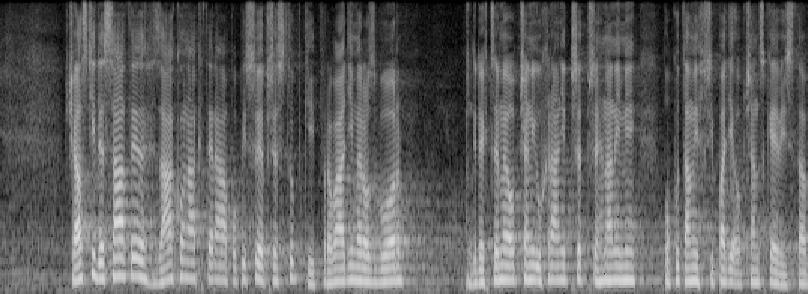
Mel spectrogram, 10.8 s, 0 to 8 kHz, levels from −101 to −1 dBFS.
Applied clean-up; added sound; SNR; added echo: none; none; none; none.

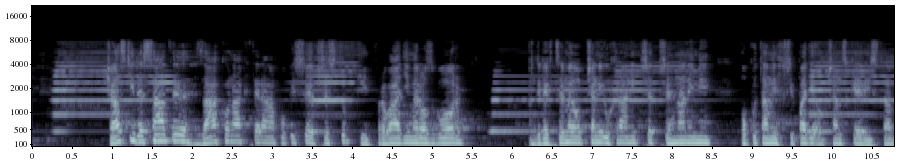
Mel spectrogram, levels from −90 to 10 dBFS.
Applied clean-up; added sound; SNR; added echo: classical method WPE with log-MMSE.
